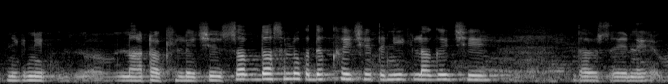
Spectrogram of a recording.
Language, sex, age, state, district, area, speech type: Maithili, female, 30-45, Bihar, Darbhanga, rural, spontaneous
